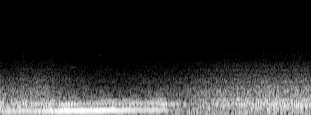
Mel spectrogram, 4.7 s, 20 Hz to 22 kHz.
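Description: A 2011 Lotus Evora, a mid-engine rear-wheel-drive car, gives a steady low engine rumble heard from the cabin, a held drone that eases off partway through and settles into a quieter hum.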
